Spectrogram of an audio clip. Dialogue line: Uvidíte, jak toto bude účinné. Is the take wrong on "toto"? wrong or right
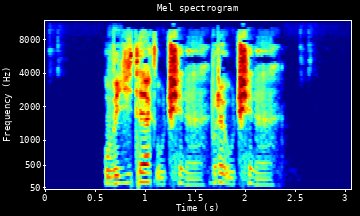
wrong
